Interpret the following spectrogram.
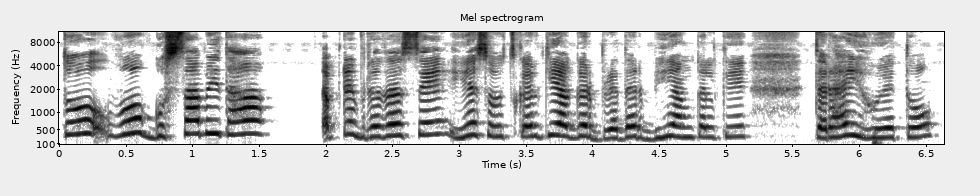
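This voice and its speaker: A woman's voice: high voice, steady tone, unhurried. A woman narrating a fan fiction story in a casual, conversational way with emphatic asides.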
